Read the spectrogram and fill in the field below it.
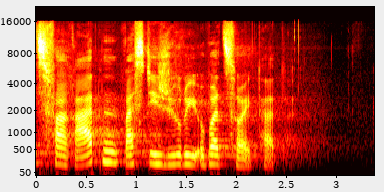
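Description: A woman speaks calmly over a loudspeaker in a large hall.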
